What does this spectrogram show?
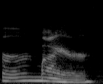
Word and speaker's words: Turnmeyer: Yeah, just like it sounds, like it's spelled, Turnmeyer.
